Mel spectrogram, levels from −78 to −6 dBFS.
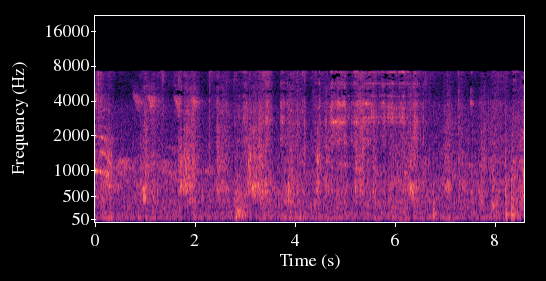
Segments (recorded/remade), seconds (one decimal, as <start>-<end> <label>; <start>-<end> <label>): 0.0-0.4 recorded; 0.4-1.8 remade; 1.8-2.2 recorded; 2.2-5.3 remade; 5.3-8.6 recorded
